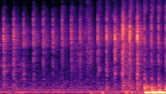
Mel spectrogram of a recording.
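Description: Rapid clicking of keyboard keys, about ten quick clicks a second, over a faint steady low hum.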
